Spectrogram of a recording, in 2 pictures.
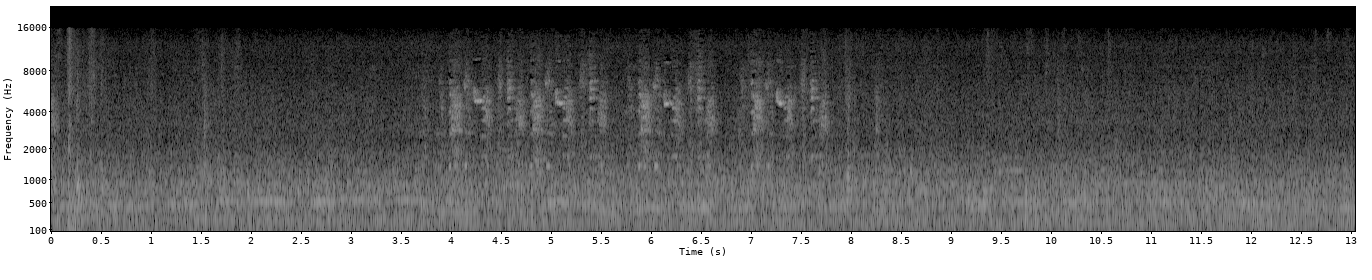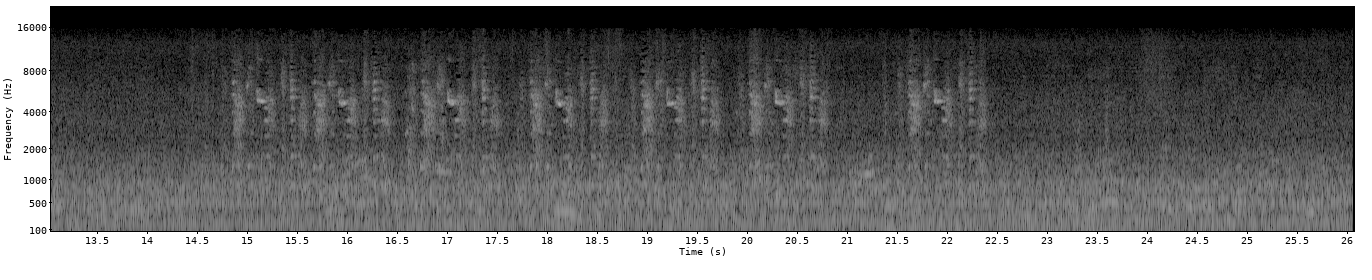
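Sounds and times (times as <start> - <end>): steady hum: 0.0 - 26.0
small bird chirping: 3.8 - 8.4, 14.8 - 22.5.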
